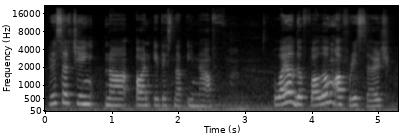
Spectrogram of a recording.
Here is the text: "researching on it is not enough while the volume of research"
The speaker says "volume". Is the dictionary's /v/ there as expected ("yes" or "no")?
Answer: no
